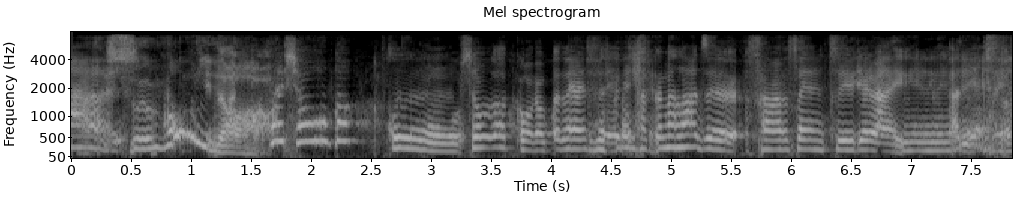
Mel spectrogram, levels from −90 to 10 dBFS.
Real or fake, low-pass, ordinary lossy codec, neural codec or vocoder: fake; 7.2 kHz; none; codec, 24 kHz, 1.5 kbps, HILCodec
